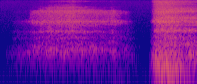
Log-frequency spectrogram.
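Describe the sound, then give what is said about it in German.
Slow meditative breathing, one long soft inhale that swells and fades, then after a brief pause a louder, fuller exhale. The breath is heard alone, with no talk. “Atme ein und aus, spür dich als Teil des großen Ganzen.”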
